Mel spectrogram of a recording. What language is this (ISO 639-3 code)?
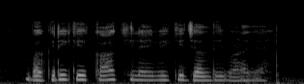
mag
